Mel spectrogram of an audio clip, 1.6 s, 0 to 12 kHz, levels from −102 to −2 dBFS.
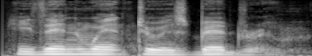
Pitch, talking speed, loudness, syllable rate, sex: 130 Hz, 230 wpm, -16 LUFS, 4.9 syllables/s, male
